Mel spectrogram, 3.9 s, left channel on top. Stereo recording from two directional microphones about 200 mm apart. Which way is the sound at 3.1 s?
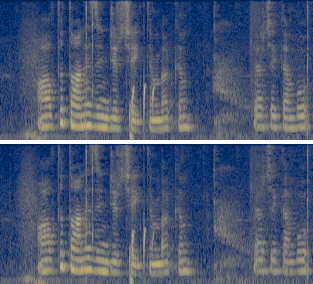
25° left (ahead or behind).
